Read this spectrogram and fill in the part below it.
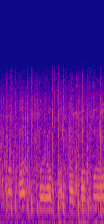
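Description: A horse's hooves clop on a dirt track.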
